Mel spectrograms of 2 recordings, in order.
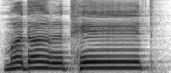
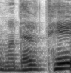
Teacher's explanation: मदरथे नहीं बोलेंगे मदरथेत हल्के से त आएगा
